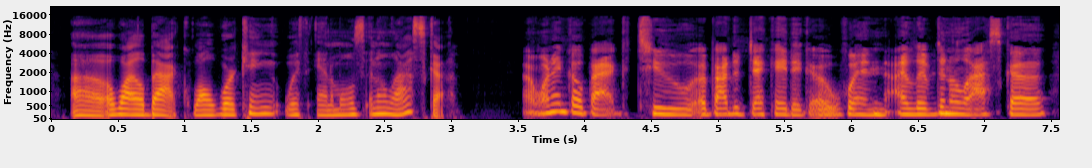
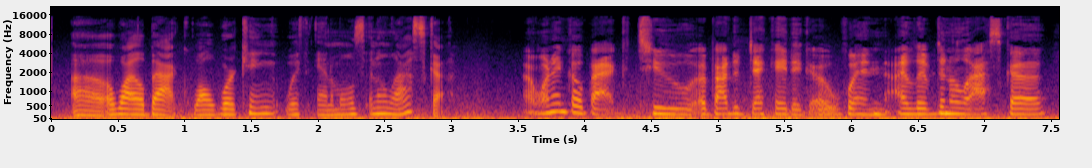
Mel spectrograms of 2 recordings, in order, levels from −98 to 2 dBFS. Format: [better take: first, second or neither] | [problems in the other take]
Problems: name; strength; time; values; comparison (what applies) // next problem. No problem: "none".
first | low rumble; faint; throughout; 20 dB below the speech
